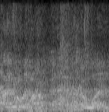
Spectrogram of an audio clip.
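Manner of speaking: put-on high, loud innocent kid; caught kid voice. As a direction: deny it like a caught child. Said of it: "I'm like".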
